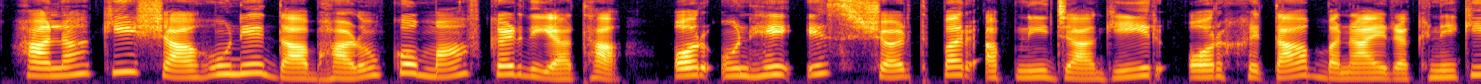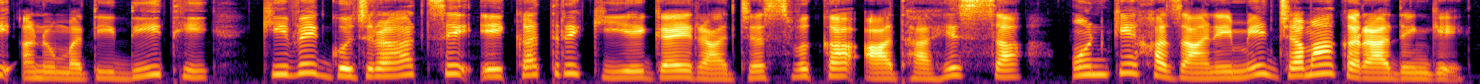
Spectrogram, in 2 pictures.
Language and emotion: Hindi, neutral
